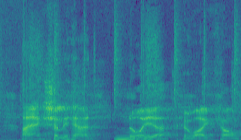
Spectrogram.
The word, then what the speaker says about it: Neuer: I actually had Neuer, who I can't pronounce very well. Is that correct, Matt? Yeah, it's good. Got him this time, practicing overnight for that one. Neuer in goal last year. Marcelo, I pronounced that one better as well, because I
